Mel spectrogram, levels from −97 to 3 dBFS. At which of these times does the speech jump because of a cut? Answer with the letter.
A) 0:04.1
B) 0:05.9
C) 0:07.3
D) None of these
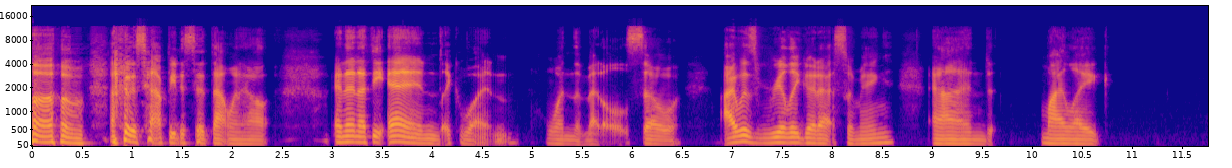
A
